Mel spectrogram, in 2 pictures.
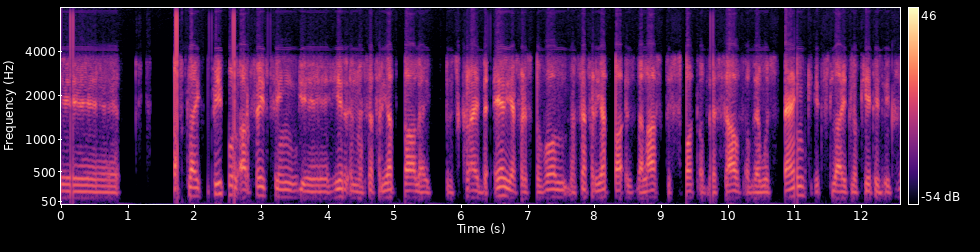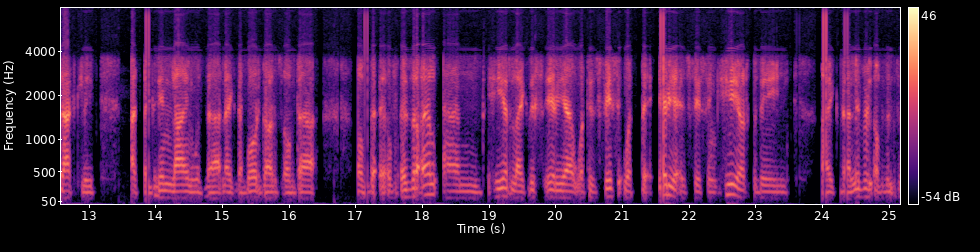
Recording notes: Joins us by phone. From the West Bank.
